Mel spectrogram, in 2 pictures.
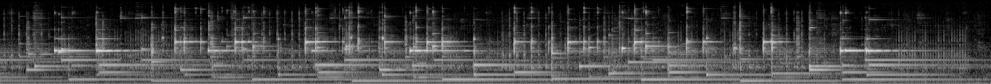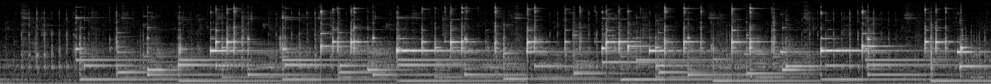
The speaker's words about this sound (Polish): To jest w tej kolekcji Poloniki w zegarmistrzostwie właśnie. Mamy dwa, które grają polskie melodie. Jeden jest z kujawiaczkiem. Zaraz zobaczymy, który.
